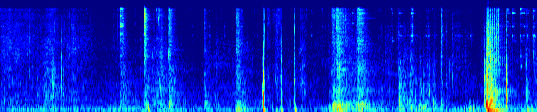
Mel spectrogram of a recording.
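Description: Wire bird travel cage rattling and clicking as a macaw is handled into it, with scattered sharp knocks and one heavy thump near the end.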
